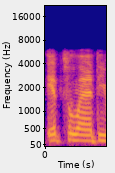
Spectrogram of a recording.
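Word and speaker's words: Ypsilanti: We've got ipsilante rather than gifsanti.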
